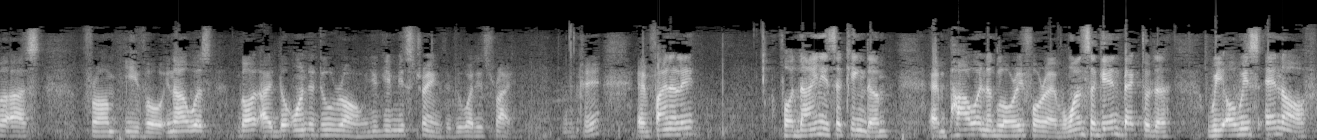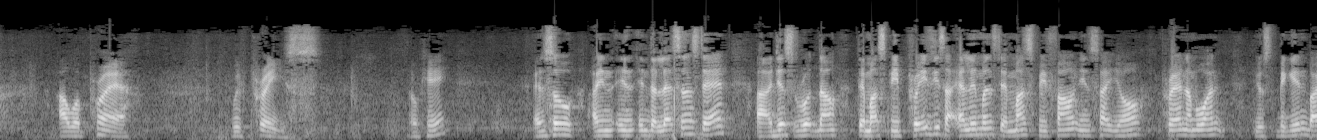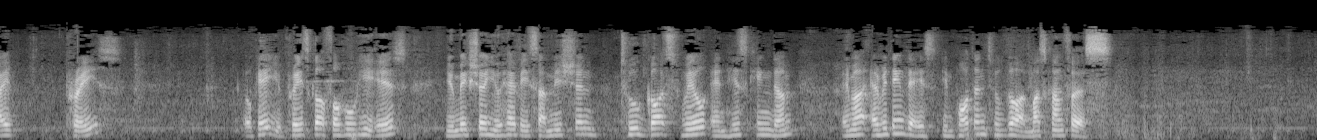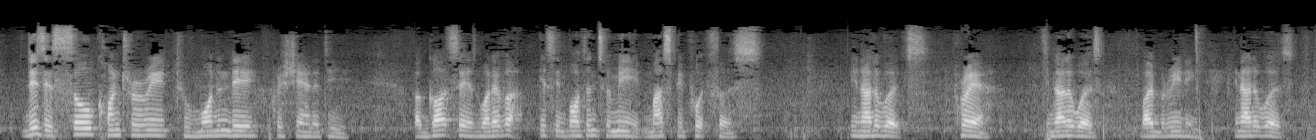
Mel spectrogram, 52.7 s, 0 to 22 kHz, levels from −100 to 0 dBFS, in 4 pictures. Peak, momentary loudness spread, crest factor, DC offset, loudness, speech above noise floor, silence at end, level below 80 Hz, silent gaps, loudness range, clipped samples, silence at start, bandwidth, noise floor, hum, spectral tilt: 0 dBFS; 15 LU; 18 dB; under 0.1%; -18 LUFS; 27 dB; 0 s; -56 dBFS; none; 7 LU; under 0.1%; 0 s; 11 kHz; -44 dBFS; none; -3 dB/octave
